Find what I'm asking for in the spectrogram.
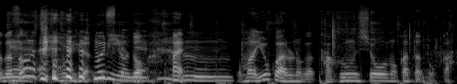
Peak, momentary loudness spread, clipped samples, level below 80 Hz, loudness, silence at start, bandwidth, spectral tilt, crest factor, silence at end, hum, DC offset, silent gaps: -10 dBFS; 13 LU; under 0.1%; -58 dBFS; -30 LUFS; 0 s; 17 kHz; -5 dB/octave; 20 dB; 0.05 s; none; under 0.1%; none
